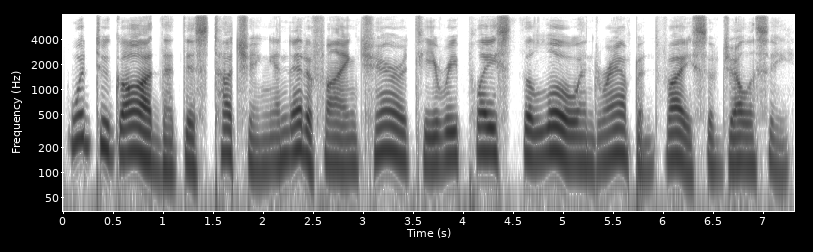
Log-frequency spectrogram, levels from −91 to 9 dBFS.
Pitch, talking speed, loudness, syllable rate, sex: 145 Hz, 140 wpm, -18 LUFS, 3.8 syllables/s, male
